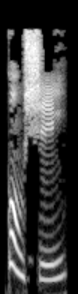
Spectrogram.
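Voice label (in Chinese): "共识", Mandarin Chinese; chinese-flashcards; hsk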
